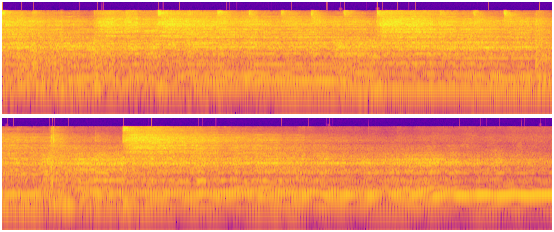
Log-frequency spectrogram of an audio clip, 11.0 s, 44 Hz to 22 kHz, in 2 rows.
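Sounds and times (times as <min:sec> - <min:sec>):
electric guitar ringing chord: 0:00.0 - 0:11.0.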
